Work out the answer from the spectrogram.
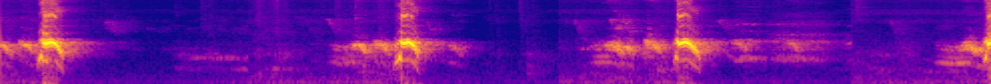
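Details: Female white-crested laughingthrush calling for a mate, in clear recording: short loud bursts of harsh chattering notes, each ending in an emphatic accent, repeated about every two seconds with silence between.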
